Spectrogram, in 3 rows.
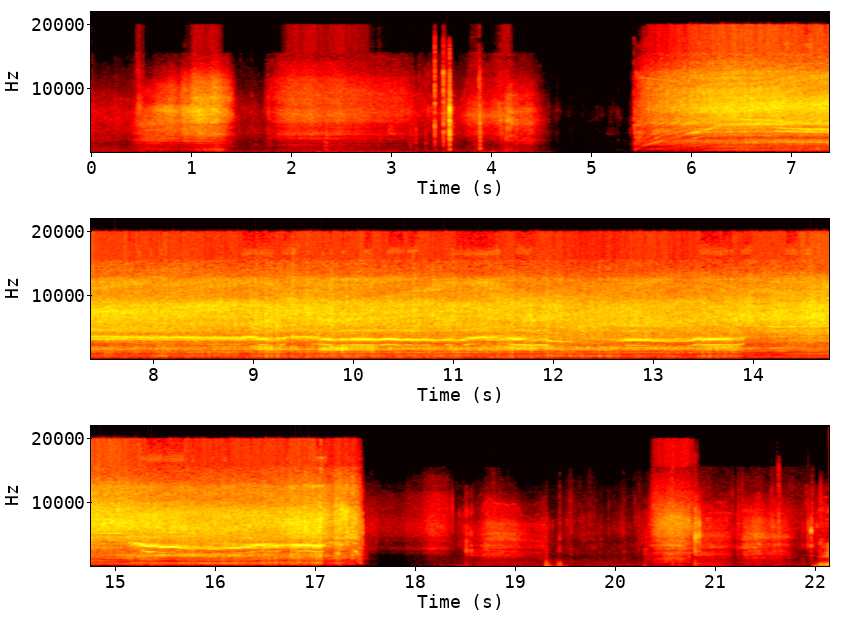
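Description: A Procraft PKA42Li cordless saw cuts through oak in one loud, continuous, whining run of about twelve seconds, framed by quieter handling knocks before and after.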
